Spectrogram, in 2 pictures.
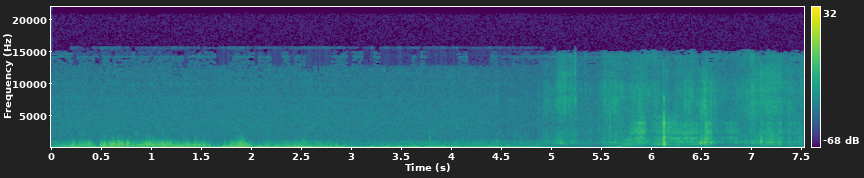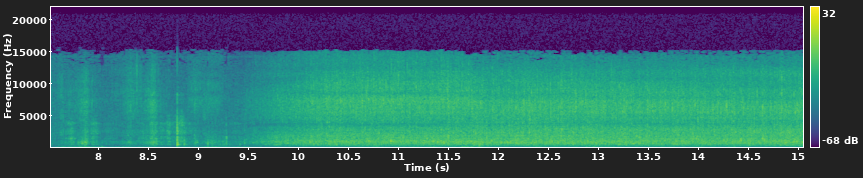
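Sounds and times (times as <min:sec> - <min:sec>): footsteps on grass: 0:04.9 - 0:09.6
stream splashing over boulders: 0:08.6 - 0:15.0.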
